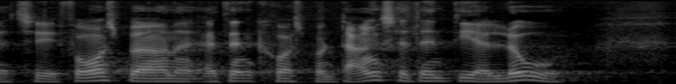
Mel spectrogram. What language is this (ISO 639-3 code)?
dan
